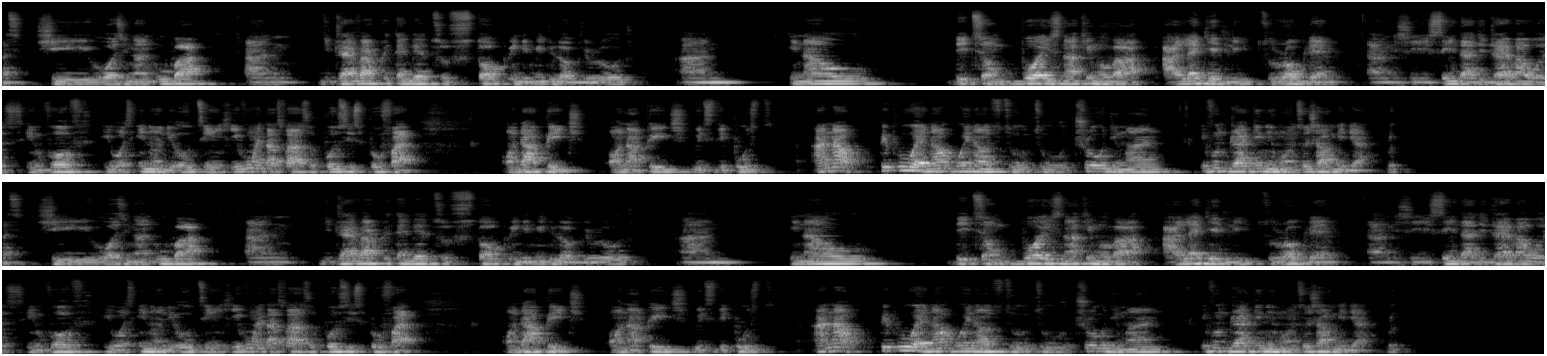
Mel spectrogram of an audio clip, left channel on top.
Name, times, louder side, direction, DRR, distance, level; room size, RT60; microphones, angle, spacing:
voice 1, 0.0-2.1 2.4-6.3 6.8-7.4 7.9-8.9 9.5-13.4 13.6-19.8 20.4-21.2 21.5-23.0 23.5-27.1 27.4-29.4, left 1 dB, 70° left, 0.8 m, -24 dB
2.8 x 2.1 x 2.3 m
head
